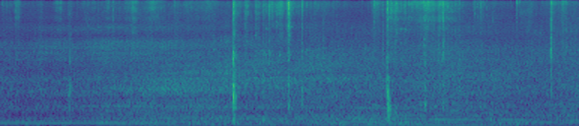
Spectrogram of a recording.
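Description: Two sharp strikes of a pickaxe on concrete blocks, about two seconds apart, over the steady hum of an engine running.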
